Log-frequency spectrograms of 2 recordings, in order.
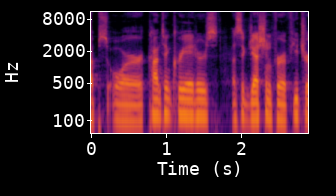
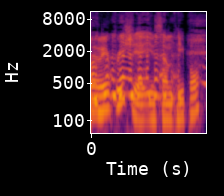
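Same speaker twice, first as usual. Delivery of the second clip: laughing; 3 dB louder than usual. Real, not acted. Laughing thanks to listeners.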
